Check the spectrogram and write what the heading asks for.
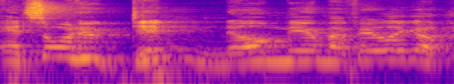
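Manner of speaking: usual speaking voice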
